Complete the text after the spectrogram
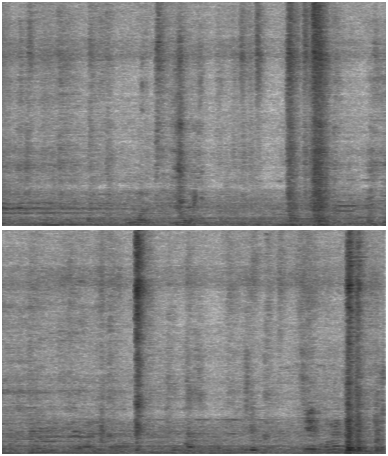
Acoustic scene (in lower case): cafe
